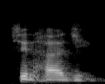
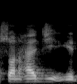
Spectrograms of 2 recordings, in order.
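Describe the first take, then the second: First: The first syllable has the vowel i. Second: The first syllable has the vowel a.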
